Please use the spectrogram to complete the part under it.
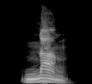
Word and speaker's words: ng: It is introduced by the complement phrase, starting with nang. Nang. Nang. Nang is spelled as ng.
